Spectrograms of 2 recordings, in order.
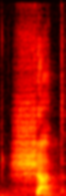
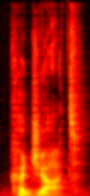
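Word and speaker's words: kjøtt: meet shut shut okay shut like in American English this would just be sh h u t shut it is oh my my gosh that is crazy how differently this is spelled if I had tried to read this I would have said kajot I would have read this as kajot but it's shut meat meat okay I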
